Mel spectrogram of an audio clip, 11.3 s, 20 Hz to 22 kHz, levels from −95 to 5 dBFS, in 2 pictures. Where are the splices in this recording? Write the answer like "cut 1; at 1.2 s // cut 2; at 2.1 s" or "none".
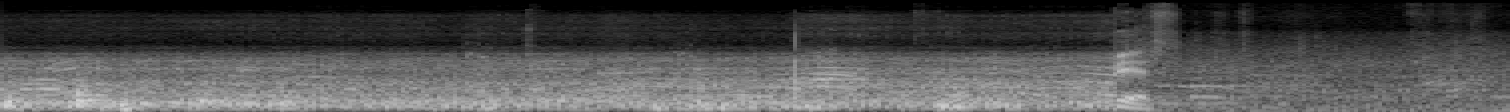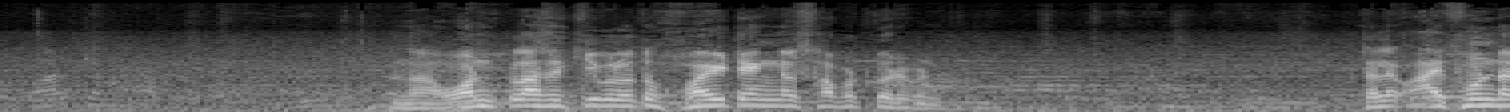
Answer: cut 1; at 4.2 s

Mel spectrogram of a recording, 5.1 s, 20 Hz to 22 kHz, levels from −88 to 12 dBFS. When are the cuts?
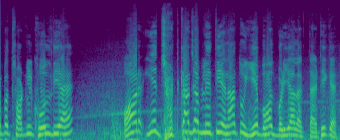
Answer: none

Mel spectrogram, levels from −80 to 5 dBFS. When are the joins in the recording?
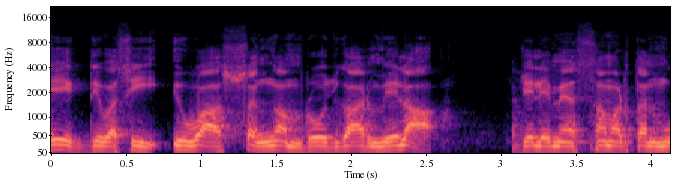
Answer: cut 1; at 3.1 s

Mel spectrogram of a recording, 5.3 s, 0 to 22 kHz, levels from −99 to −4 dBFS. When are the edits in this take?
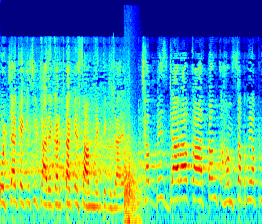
cut 1; at 2.8 s

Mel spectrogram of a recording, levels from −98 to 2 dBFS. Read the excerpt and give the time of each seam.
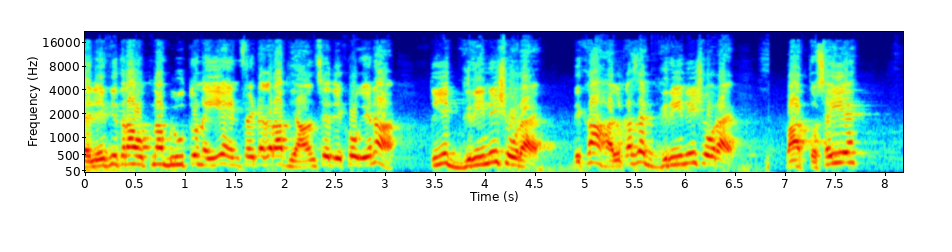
cut 1; at 6.8 s

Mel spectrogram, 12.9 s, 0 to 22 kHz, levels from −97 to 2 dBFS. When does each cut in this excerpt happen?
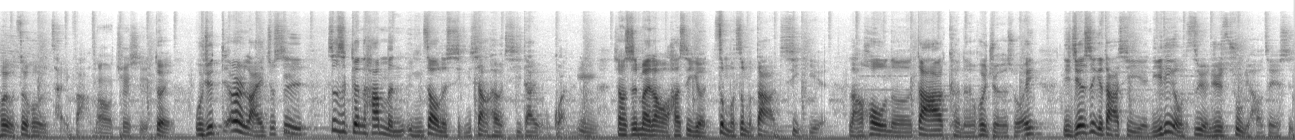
none

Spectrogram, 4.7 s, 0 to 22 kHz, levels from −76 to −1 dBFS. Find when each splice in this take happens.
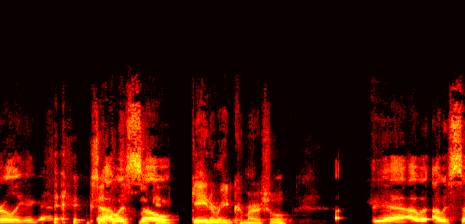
cut 1; at 1.8 s

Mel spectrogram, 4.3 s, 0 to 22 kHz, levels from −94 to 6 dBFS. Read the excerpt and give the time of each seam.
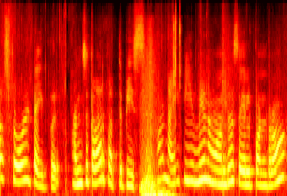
cut 1; at 1.0 s // cut 2; at 2.4 s

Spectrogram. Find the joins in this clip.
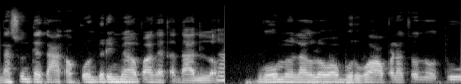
cut 1; at 2.2 s

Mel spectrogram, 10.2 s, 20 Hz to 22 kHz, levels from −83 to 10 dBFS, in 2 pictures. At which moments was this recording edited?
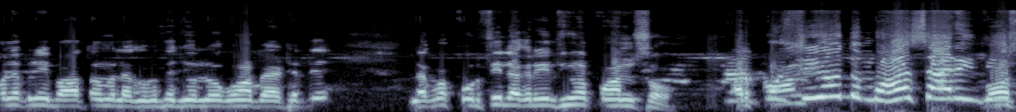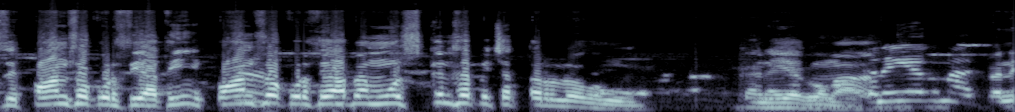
cut 1; at 8.8 s

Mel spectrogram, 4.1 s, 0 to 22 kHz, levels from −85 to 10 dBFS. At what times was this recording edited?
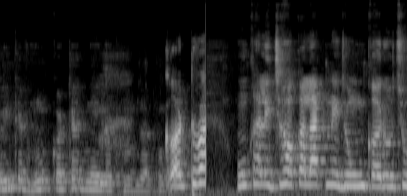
cut 1; at 2.1 s

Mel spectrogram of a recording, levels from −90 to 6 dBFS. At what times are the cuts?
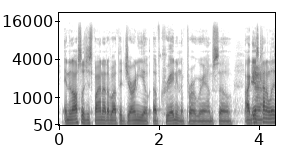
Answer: none

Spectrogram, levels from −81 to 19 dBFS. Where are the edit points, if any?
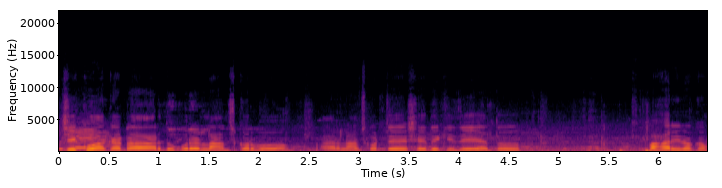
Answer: none

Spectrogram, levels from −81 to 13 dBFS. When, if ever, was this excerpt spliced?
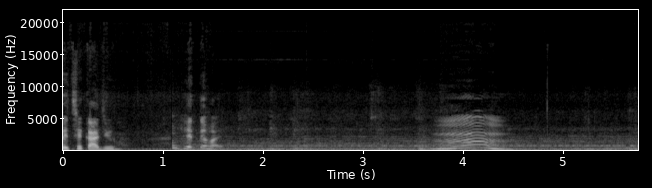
cut 1; at 1.1 s

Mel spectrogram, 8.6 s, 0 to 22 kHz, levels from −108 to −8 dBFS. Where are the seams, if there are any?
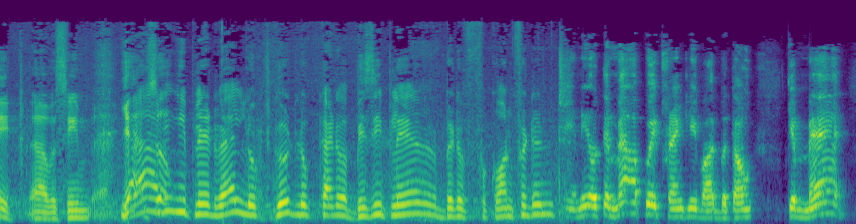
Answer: cut 1; at 1.0 s // cut 2; at 5.7 s

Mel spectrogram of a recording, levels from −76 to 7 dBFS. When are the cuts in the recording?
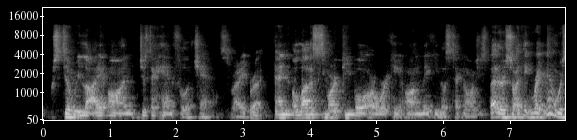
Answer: cut 1; at 3.5 s

